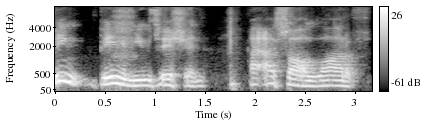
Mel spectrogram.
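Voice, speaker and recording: This man talks at a moderate pace in a fairly high pitch with ordinary pitch variation. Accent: Texan. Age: 70s. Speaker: motivational speaker and author. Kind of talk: testimony.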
